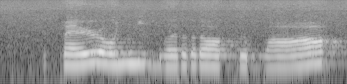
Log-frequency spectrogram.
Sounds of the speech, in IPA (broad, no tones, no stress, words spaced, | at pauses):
pæ ɭɔ ɲɪbʌ rɒkə bɑ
